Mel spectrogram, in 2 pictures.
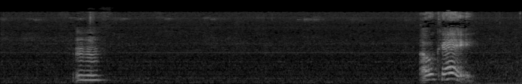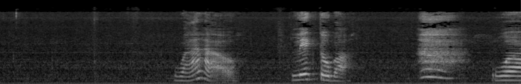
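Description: A young woman speaks in short bursts, close to a microphone, with surprise and animation.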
